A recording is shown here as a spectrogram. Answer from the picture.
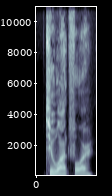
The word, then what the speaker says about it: TWNT4: You began your fashion journey with the streetwear brand To Want For. Is that pronounced correctly? – Yeah, it's an abbreviation of 24, but not the tightest abbreviation. Yeah. It's TWNT4, but I've heard everything from Twanta.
